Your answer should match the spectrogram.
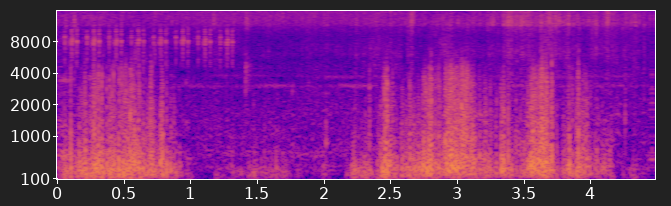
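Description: Aerial firework shells bursting in quick volleys of booms and crackle: one cluster in the first second, then a second, denser cluster starting about two and a half seconds in and running on.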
